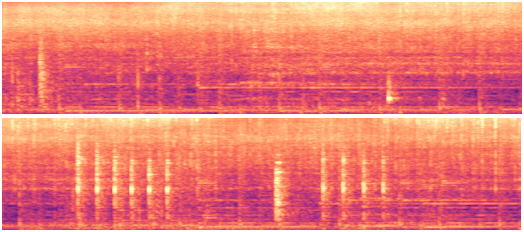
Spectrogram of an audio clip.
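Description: Tomatoes, onions and ginger-garlic paste sizzling in oil in a non-stick pot while a wooden spoon stirs them. The spoon knocks against the pot in quick runs of clicks about six and eight seconds in.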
